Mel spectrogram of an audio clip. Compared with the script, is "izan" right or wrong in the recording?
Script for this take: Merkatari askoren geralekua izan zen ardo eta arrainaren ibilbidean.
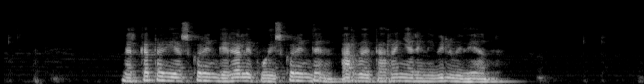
wrong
